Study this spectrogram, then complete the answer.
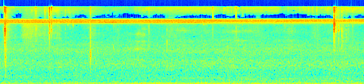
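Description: Footsteps fall on a paved path.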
